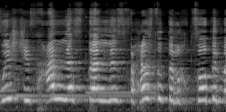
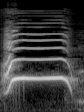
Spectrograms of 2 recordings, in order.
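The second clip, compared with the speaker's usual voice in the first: a sudden scream far higher and louder; shocked scream; 4 dB louder, much slower than usual. Acted. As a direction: scream as mother vanishes before her eyes. Mother vanishes, she screams. (صرخة مفزوعة عالية)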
